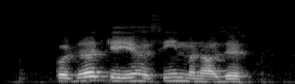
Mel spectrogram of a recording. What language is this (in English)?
Urdu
